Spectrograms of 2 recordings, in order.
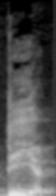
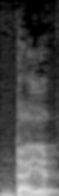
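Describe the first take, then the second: First: The first syllable sounds like 'dee'. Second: The first syllable sounds like 'die'. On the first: The speaker calls it wrong. "ಡಿಯಟ್ ಅಂತ ಹೇಳಲ್ಲ" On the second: The speaker calls it right. "ಡಯಟ್ ಅಂತ ಹೇಳ್ತೀವಿ"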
